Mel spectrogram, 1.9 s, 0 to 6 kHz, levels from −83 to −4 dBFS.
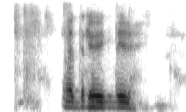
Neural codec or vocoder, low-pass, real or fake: codec, 24 kHz, 1.5 kbps, HILCodec; 5.4 kHz; fake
